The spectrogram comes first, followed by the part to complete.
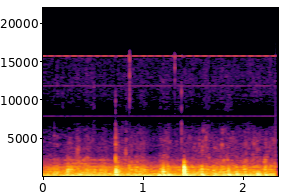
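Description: A stick stirring liquid latex and acrylic paint in a small tin, with two light taps against the tin, over a low steady hum.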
